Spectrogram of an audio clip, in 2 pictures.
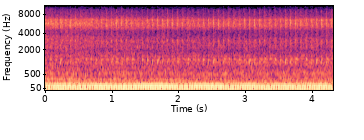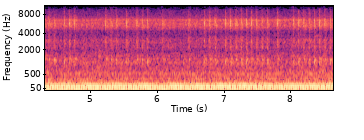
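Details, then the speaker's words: Truck not started in about a year, cold start: steady low idle rumble with uneven tapping knock about three per second at startup, which then fades away. "But anyway, you guys heard how it started knocking in the beginning."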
